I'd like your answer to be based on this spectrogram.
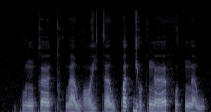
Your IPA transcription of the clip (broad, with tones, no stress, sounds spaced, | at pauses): kʷ ɐ˧ ŋ k œː˧ t̚ kʷʰ aː˨˩ w ɔː˨˩ j t̪ ɐ˨˥ w p ɐ˥ k̚ j ʊ˨˥ k̚ n̪ œː˨˥ f ʊ˧ k̚ ŋ ɐ˨˩ w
